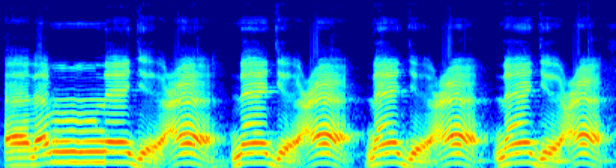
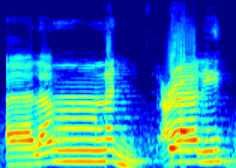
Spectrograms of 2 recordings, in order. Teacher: Pantulan yang kecil, ringan atau lemah, maka kita pantulkan secara ringan saja. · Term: qalqalah sugro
